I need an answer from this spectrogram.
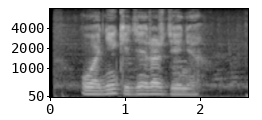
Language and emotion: Russian, neutral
